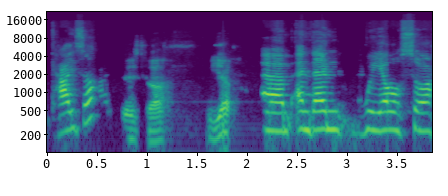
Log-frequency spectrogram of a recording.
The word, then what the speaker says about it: Caesar: But as we know, there is no soft C in Latin. It would have been Kaiser.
